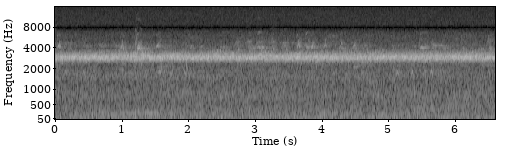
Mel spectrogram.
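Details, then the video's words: Country dusk chorus of spring peepers near a church, a yearly seasonal appearance. Continuous shrill, even ringing from many calling frogs, with faint bird chirps above. "Spring peepers ,birds singing and other amazing nature sounds in the country at sunset"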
